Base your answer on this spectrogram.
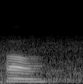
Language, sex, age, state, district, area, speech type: Urdu, male, 30-45, Bihar, Madhubani, rural, spontaneous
